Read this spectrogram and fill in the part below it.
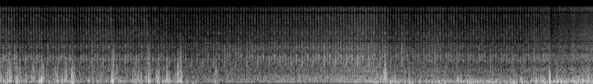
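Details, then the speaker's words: Daihatsu DL turbo diesel during injector pump fuel tuning: loose knocking idle patter, revs hang and drop slowly after throttle release from overfueling, so the pump fueling is wound back a touch. "I can hear there the engine started to hang a little bit and take a little while to drop revs back so I'll just wind it back a touch"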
